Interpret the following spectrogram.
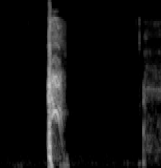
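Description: A man coughs once, a single short cough about two-thirds of a second in.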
